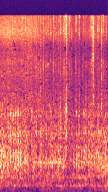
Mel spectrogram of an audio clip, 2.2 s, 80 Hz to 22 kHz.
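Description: Foot wheels of a 3D-printed R2-D2 rolling across carpet as the unpowered droid is pushed by hand, a steady rolling noise with a few light clicks.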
